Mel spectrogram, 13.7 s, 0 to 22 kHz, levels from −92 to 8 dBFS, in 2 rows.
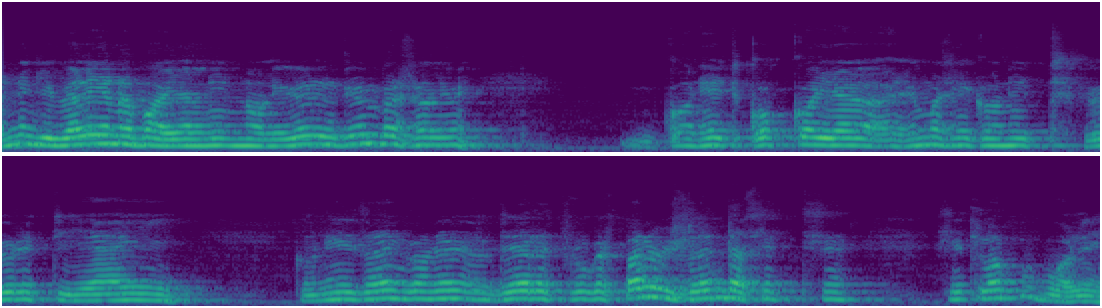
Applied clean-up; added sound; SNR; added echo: none; none; none; reverberation time 0.7 s.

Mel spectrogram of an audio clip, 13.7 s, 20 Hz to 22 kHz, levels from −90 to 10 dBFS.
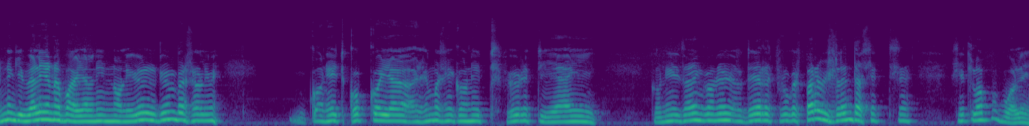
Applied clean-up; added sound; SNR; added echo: none; none; none; none.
